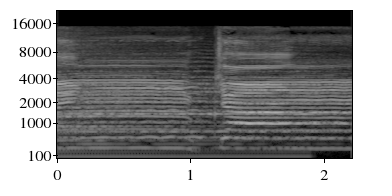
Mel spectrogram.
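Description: Music with long held melodic notes over a steady bass; the bass drops out near the end.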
